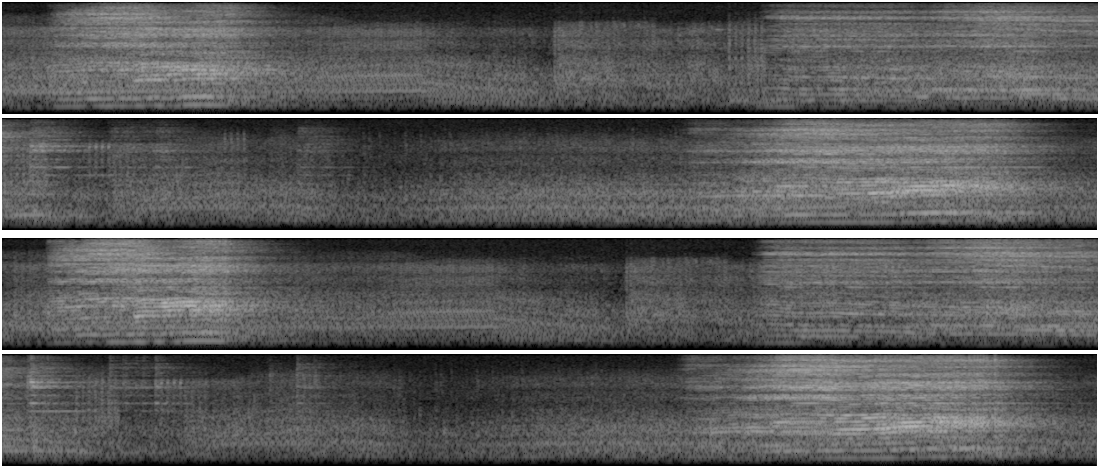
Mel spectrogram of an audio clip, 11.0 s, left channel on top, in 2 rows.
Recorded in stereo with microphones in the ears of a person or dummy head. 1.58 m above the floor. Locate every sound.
0.2 s a squeak: 30° right (ahead or behind), 0.9 m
